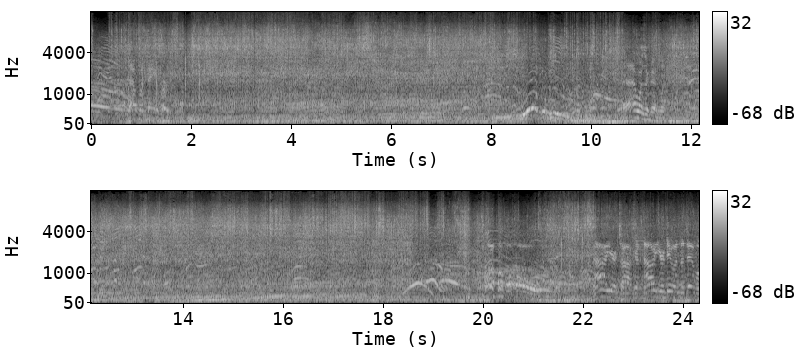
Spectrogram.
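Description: Truck engines roar and rev loudly outdoors.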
